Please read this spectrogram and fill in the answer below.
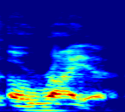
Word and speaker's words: Ariah: my bad he uh prime always pronounces it incorrectly he says arya i have another niche named arya this one is arya pronounced like mariah um and you can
